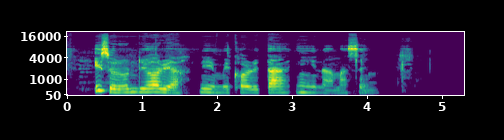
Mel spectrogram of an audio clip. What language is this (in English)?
Igbo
